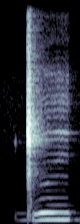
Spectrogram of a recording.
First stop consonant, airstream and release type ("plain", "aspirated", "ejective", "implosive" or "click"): click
